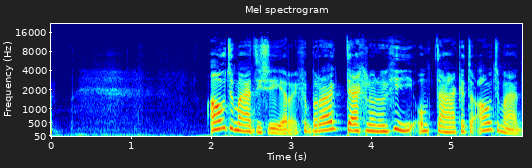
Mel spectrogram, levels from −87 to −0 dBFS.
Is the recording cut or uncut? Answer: uncut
